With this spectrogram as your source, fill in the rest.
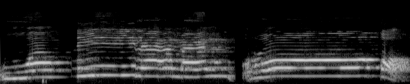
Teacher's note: র মোটা হবে, তিন আলিফ টানও হবে, কলকলাও হবে।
